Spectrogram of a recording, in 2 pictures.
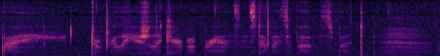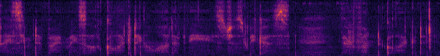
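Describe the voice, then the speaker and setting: Amid noticeable background noise, a whisper moves at a fairly slow pace, broken by long, frequent pauses. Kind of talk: ASMR whisper video, casual talk to camera. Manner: whispered, soft-spoken.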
